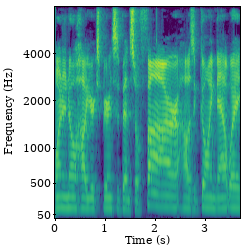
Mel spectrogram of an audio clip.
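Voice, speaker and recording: An American man speaks at a moderate pace in a fairly high pitch. The recording is very clean, with a silent background. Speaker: live-stream coach on social media marketing. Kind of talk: live stream talk. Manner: casual, filler-heavy.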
